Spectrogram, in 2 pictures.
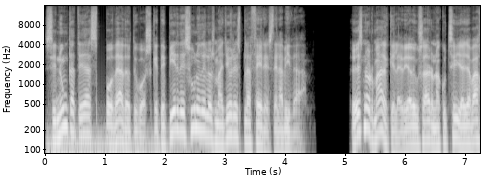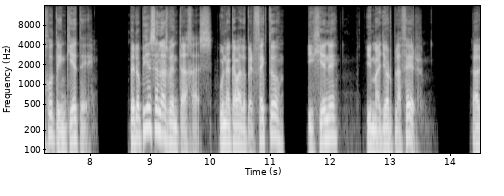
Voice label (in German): lippensynchron; LOFT VOICES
